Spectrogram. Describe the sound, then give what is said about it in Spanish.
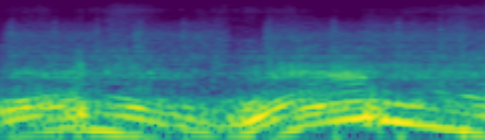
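The engine of a completely new Harley-Davidson Sportster custom motorcycle revs loudly, its throaty pitch rising and falling in several quick surges over a steady idle rumble, with no voices. “Y ahora nos vamos en moto, en una custom completamente nueva, aunque el nombre nos suena.”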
